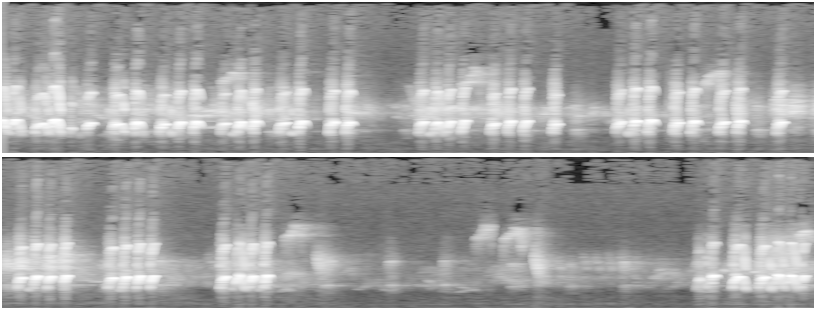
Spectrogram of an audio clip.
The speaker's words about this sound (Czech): Mláďata můžeme slyšet, jak hlasitě žadoní o potravu.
